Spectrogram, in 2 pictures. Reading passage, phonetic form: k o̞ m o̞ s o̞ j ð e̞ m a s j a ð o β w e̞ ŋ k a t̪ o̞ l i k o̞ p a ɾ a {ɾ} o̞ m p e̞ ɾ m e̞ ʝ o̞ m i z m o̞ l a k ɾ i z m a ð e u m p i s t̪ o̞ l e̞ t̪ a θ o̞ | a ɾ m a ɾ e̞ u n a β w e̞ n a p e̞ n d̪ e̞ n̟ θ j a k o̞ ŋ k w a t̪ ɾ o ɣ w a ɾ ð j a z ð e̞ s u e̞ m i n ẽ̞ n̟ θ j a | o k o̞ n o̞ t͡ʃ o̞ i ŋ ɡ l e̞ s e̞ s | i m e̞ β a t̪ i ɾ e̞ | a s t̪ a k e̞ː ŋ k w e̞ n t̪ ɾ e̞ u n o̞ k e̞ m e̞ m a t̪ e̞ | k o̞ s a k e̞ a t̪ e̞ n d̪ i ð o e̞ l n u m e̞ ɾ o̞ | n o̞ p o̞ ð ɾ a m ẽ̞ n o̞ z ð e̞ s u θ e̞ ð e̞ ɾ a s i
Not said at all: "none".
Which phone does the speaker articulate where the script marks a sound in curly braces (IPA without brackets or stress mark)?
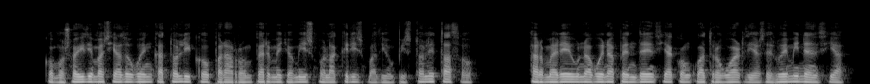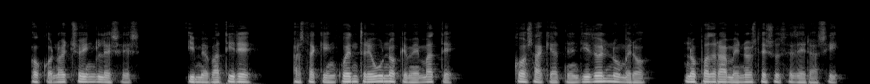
r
